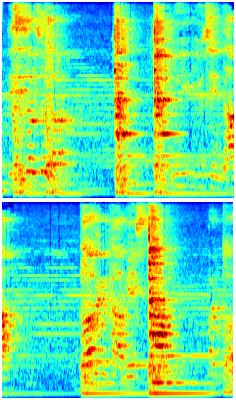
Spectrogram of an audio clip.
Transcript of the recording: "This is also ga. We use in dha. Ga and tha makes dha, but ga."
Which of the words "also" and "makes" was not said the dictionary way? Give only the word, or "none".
makes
